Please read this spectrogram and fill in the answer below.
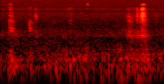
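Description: Near silence: faint room tone with a few soft ticks and a light rustle near the end.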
